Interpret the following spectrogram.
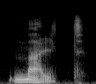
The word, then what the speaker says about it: Malte: Same thing here, you don't insist on the final E. Malte.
